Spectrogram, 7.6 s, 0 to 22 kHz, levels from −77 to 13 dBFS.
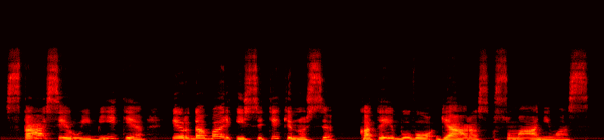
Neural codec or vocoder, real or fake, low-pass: vocoder, 48 kHz, 128 mel bands, Vocos; fake; 14.4 kHz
